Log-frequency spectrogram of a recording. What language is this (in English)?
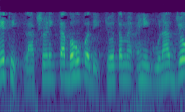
Gujarati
